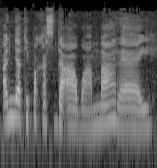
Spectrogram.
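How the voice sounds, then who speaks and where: A woman's voice: lowish voice, takes it slowly, over music. A woman playing a chatty, gossipy female village councilor in a comedy drama.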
